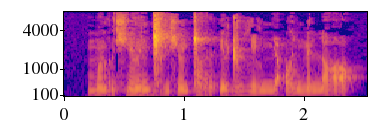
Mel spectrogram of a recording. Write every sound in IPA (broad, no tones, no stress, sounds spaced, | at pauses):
m ɔ̃ r ç ɛ̃ l ɛ̃ ɡ͡ǁ i n ç ɔ̃ ʎ ʈ ɑ r ʔ i l ɖ u ʎ ɑ ʎ ɲ ɑ ʔ ɔ ʎ m ɛ̃ n ɳ ɑ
